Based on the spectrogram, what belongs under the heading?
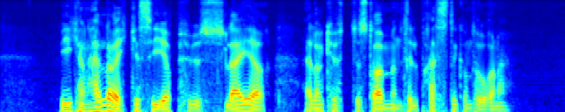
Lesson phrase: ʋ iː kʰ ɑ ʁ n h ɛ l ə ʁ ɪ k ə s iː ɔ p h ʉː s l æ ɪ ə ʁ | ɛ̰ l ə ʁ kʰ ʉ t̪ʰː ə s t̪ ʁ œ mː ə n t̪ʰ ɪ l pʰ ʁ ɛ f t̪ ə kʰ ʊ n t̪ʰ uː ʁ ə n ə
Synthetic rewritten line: ʋ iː kʰ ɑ n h ɛ l ə ʁ ɪ k ə s iː ɔ p h ʉː s l æ ɪ ə ʁ | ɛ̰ l ə ʁ kʰ ʉ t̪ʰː ə s t̪ ʁ œ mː ə n t̪ʰ ɪ l pʰ ʁ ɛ s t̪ ə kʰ ʊ n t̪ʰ uː ʁ ə n ə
